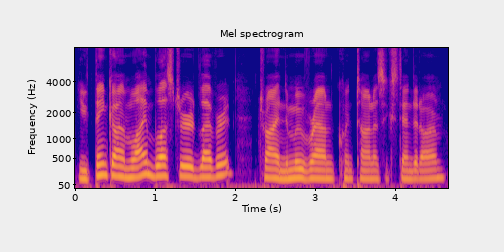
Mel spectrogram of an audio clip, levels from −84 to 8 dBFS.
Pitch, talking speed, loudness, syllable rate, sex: 150 Hz, 165 wpm, -17 LUFS, 5.2 syllables/s, male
